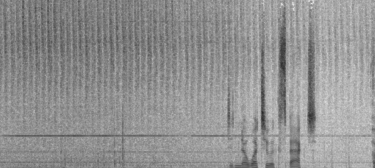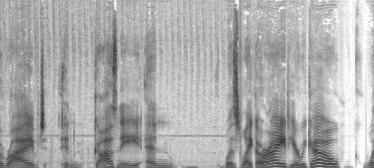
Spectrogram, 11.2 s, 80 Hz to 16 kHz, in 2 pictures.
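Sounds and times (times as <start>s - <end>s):
helicopter flying out of Kabul to Ghazni: 0.0s - 11.2s
speech: 3.4s - 4.8s, 5.6s - 8.4s, 9.0s - 11.2s.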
